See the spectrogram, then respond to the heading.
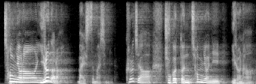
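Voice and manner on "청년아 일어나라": much higher and louder command; commanding call. Acted. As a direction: call the dead to rise. 예수님 명령 재연. (높고 크게 명령하듯)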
